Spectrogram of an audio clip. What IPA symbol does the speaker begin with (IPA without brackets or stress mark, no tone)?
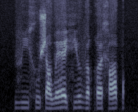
v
